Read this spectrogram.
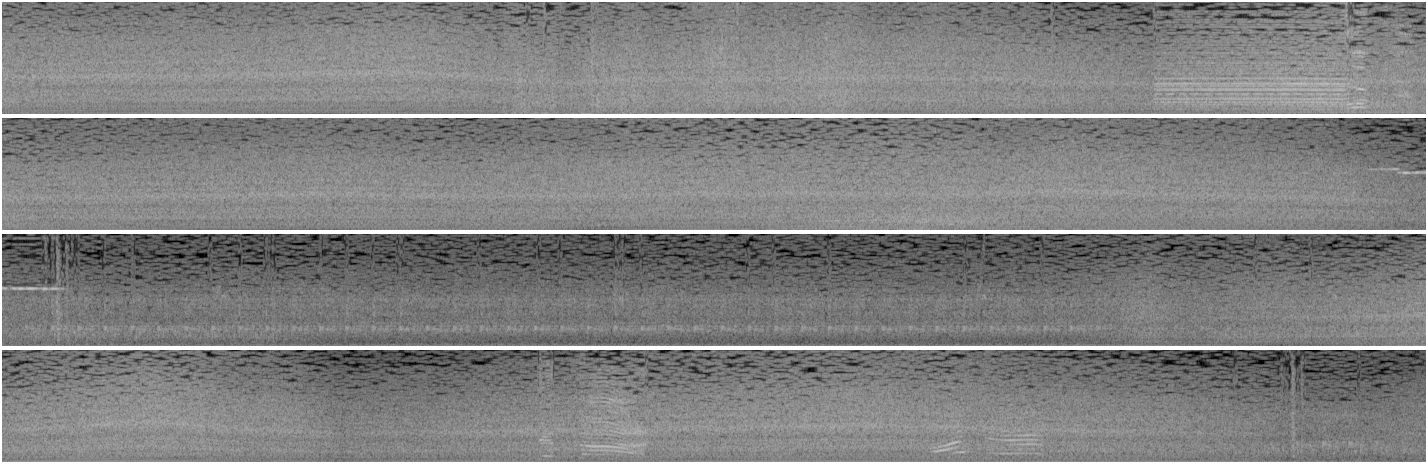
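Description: A truck engine hums steadily, rising and falling in pitch as it drives.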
